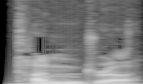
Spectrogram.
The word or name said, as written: tundra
